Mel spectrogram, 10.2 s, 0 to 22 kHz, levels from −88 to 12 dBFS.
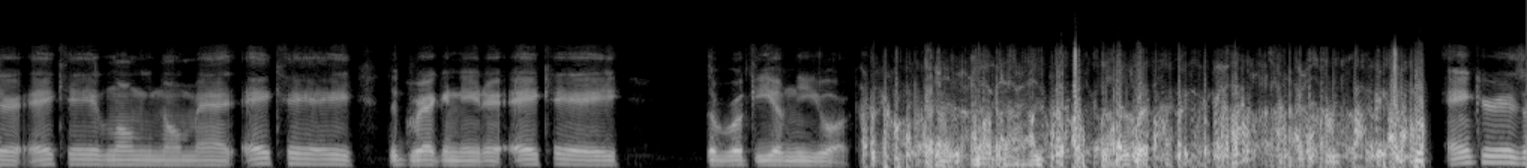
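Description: A codec payload misread runs from 5.73 s to 9.56 s. The speech gives way to garbled noise and warble that barely tracks it. The receiving side is unpacking the AMR-WB bits with the fields in the wrong positions, which points to octet-aligned frames being read as bandwidth-efficient ones, so each frame decodes as valid but meaningless parameters. Before 5.73 s the wideband codec sounds clear, consistent with a 12.65 kbit/s rate.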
